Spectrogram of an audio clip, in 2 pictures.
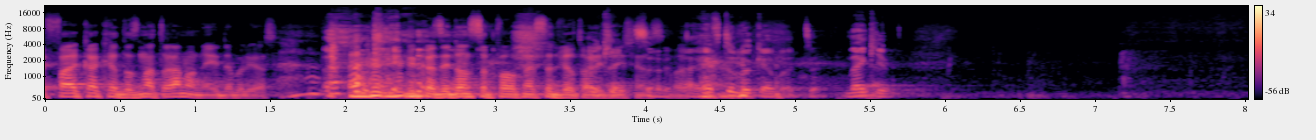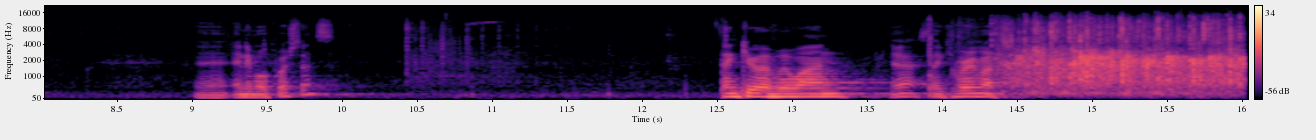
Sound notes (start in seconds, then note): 1.8 audience laughing; 14.1 audience applauding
